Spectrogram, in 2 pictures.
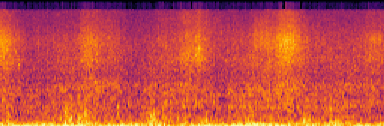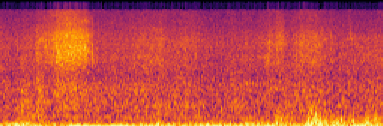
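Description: A boat running on open water with an outboard trolling motor, steady wind buffeting and wash of waves over a low continuous motor drone, no voices.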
